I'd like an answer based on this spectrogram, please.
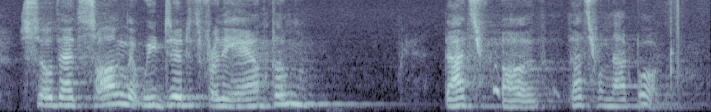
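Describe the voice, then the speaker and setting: A man with an American accent at a high pitch and moderate pace, with ordinary pitch variation, noticeable background noise and audible room echo. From US, West Virginia northern panhandle (near Pittsburgh). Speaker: church music director and organist. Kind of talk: adult education talk with Q&A. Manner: halting, many fillers and restarts.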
